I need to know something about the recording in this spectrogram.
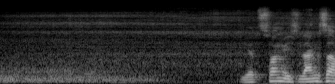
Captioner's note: hissing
